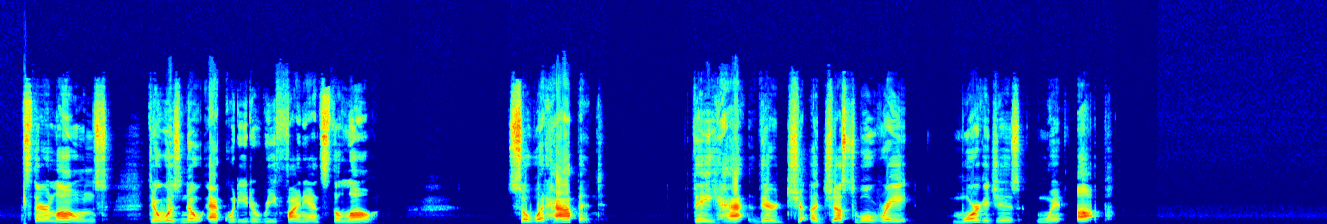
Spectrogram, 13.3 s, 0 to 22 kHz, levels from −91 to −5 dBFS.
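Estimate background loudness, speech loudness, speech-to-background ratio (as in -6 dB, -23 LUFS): -42.0 LUFS, -24.0 LUFS, 18.0 dB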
